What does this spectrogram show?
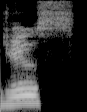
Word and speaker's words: Jeuse: If I'm going to go by Juice, I'm going to spell it different."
